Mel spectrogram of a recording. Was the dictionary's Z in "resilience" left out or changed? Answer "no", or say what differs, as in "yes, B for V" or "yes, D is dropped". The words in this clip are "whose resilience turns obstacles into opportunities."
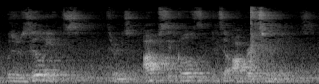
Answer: no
